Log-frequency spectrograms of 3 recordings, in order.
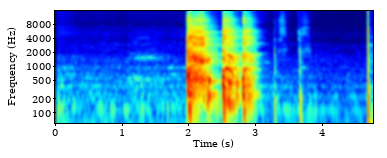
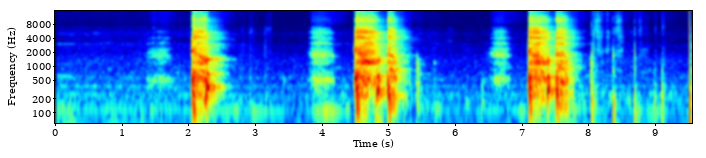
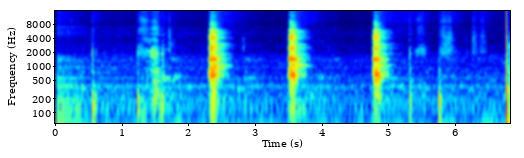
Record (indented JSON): {
  "cough_length": "4.8 s",
  "cough_amplitude": 30192,
  "cough_signal_mean_std_ratio": 0.31,
  "three_cough_length": "9.6 s",
  "three_cough_amplitude": 28909,
  "three_cough_signal_mean_std_ratio": 0.32,
  "exhalation_length": "6.8 s",
  "exhalation_amplitude": 28306,
  "exhalation_signal_mean_std_ratio": 0.23,
  "survey_phase": "alpha (2021-03-01 to 2021-08-12)",
  "age": "45-64",
  "gender": "Female",
  "wearing_mask": "No",
  "symptom_new_continuous_cough": true,
  "symptom_fatigue": true,
  "symptom_loss_of_taste": true,
  "symptom_onset": "5 days",
  "smoker_status": "Never smoked",
  "respiratory_condition_asthma": false,
  "respiratory_condition_other": false,
  "recruitment_source": "Test and Trace",
  "submission_delay": "2 days",
  "covid_test_result": "Positive",
  "covid_test_method": "RT-qPCR",
  "covid_ct_value": 15.1,
  "covid_ct_gene": "ORF1ab gene",
  "covid_ct_mean": 15.8,
  "covid_viral_load": "6400000 copies/ml",
  "covid_viral_load_category": "High viral load (>1M copies/ml)"
}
